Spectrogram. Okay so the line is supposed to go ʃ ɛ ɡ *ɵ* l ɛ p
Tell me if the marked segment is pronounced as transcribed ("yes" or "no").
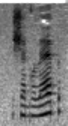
no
